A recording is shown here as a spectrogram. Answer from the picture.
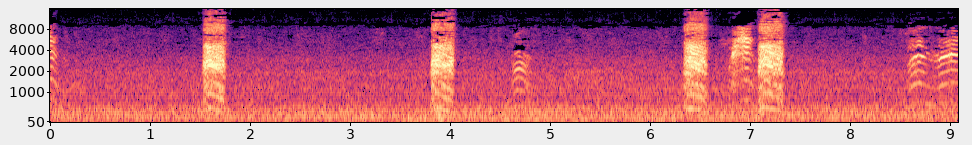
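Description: A crow cawing: short harsh caws a couple of seconds apart, then a quicker run of calls near the end, over a steady background hiss.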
